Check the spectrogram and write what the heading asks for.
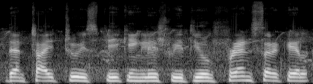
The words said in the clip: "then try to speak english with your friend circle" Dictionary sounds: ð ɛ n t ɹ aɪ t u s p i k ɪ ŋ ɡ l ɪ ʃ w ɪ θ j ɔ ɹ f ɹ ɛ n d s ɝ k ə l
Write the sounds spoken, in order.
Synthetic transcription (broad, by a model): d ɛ n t aɪ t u s p i k ɪ ŋ ɡ l ɪ ʃ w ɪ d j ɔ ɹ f ɹ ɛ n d s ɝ k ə l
